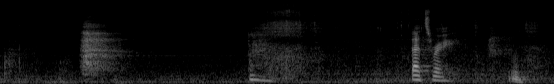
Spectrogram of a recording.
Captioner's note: Madeleine sighs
